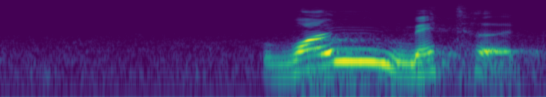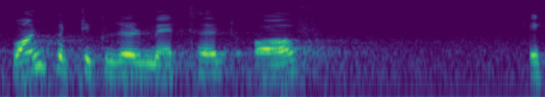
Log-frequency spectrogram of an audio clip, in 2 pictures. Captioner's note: distortion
